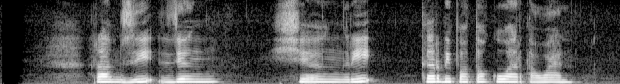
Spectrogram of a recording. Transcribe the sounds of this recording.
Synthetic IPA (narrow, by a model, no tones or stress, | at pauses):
ramziʔd͡ʒɨŋ | ʃɨŋriʔ | kɨrdipɔt̪ɔkuwart̪awan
